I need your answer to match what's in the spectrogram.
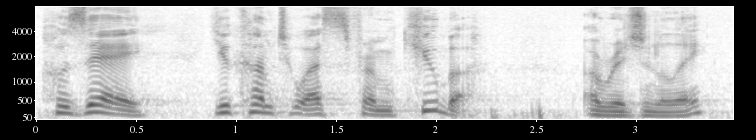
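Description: A man's voice: mid-range voice, big pitch swings, moderate pace, a little mellow, breathy edge. A man from Canada moderates a panel of writers. He speaks articulately, with an occasional repeated word. His voice comes through a handheld microphone in a large auditorium. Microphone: handheld mic.

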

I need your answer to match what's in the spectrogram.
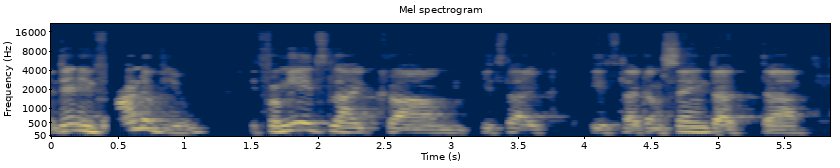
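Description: A man's voice: a little high, unhurried, slight background noise, rough recording. A man in his forties, a psychologist, talking earnestly on a video call, often restarting his sentences as he searches for words. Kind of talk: casual video call discussion. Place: indoors at home. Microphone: laptop webcam on a video call.

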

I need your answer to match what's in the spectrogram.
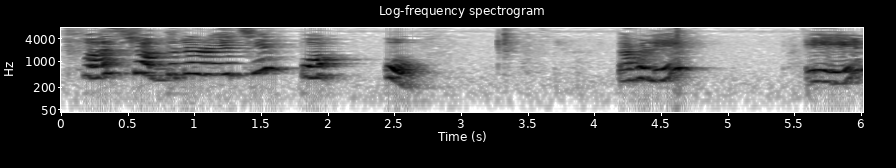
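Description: Slow, high-voiced woman teaching spelling. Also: expressive, fairly bright tone, roomy sound. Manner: patient, slow, repeats each sound and checks understanding. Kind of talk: spelling lesson at a whiteboard.

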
